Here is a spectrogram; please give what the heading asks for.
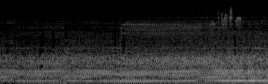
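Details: NAD M5 SACD player drive: quiet, steady motor whine rising as the disc spins up, no wobble, rubbing or runout; the spindle now runs smoothly, unlike the previous drive.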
